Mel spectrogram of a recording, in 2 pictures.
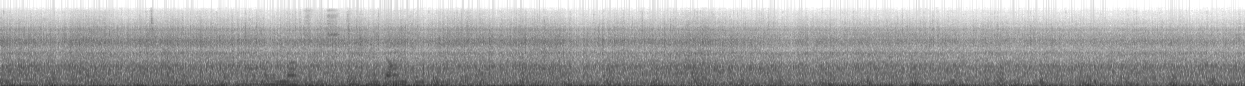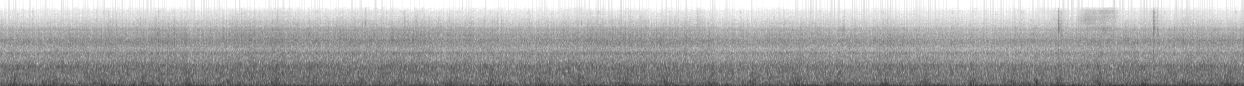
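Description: Tyres hiss on the wet road.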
